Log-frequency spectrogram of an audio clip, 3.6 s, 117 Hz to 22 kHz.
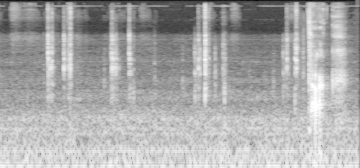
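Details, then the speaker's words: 2025 VW California T7 Ocean 2.0 TDI 150 hp: the dashboard plastic panel for lights and windscreen vents creaks and squeaks when pressed, dry crackles over a low cabin hum; it is the worst-finished interior trim part. "I ta płytka, jak słyszycie, trzeszczy i skrzypi."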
